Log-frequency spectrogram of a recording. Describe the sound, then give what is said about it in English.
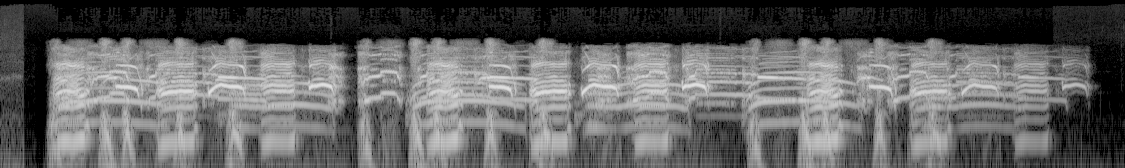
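A loud, clamorous chorus of animals braying, crowing and honking all at once, led by a donkey as the animals sing together in a concert at a window, running almost continuously for about ten seconds with a few short breaks, with no talking. “They stand by the window as they did when they frightened the robbers, and as the donkey nods his head, all together they begin.”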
